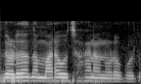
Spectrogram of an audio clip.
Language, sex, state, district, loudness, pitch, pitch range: Kannada, male, Karnataka, Koppal, -18 LUFS, 160 Hz, 150-165 Hz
